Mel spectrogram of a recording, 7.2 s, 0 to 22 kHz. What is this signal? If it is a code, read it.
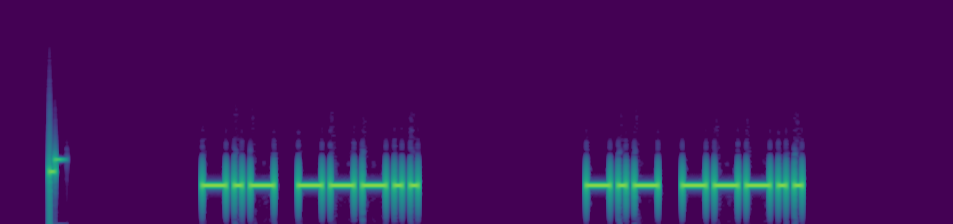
Morse code, heard as a keyed tone, about 20 wpm, 700 Hz. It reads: K8 K8
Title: USA Call Sign Prefixes - Repeated 2x - 20wpm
